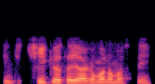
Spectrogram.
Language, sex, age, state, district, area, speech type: Sanskrit, male, 30-45, Telangana, Hyderabad, urban, conversation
